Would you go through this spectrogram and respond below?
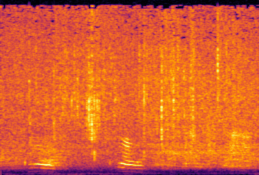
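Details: A kitten mewing with its mouth opened wide: two short, thin, slightly falling mews a little over a second apart, over a soft rustling background.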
